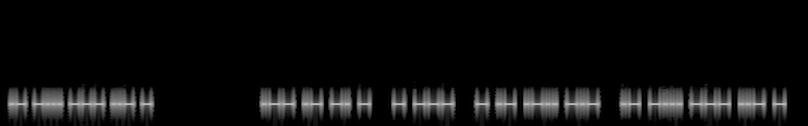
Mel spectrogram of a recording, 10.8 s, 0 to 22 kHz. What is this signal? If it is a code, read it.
Morse code, heard as a keyed tone, about 29 wpm, 700 Hz. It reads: ABOUT WANT TO TALK ABOUT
